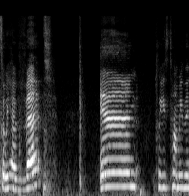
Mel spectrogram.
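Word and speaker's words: ב: So without the ball in its belly, there's a vacuum. So it's vet. With the ball in the belly, it's bet.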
